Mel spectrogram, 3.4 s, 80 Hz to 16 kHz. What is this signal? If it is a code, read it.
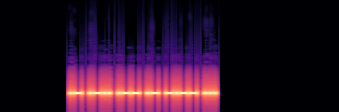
Morse code, heard as a keyed tone, about 50 wpm, 700 Hz. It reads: ALWAYS
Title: Top 300 Words 50wpm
